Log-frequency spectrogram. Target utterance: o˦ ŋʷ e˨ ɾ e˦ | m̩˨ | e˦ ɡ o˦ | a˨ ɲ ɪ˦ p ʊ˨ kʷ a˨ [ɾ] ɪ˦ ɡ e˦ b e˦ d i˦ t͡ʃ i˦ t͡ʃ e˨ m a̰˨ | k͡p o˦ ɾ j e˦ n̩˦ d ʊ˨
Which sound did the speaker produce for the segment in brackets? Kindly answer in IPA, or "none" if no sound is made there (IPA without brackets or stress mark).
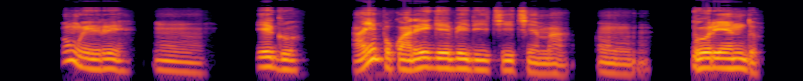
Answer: ɾ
